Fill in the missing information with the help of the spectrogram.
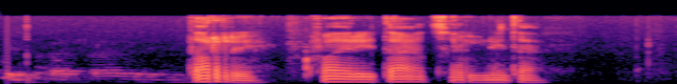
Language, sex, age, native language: Icelandic, male, 18-19, Icelandic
